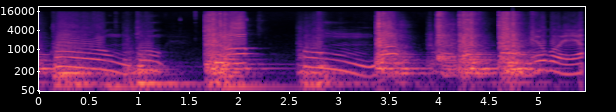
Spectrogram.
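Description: Janggu drum played in the jungmori rhythm during a Gyeonggi folk song lesson, a few close thunking strokes mixed with a voice chanting the drum syllables aloud.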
